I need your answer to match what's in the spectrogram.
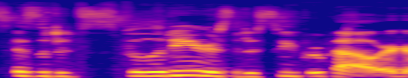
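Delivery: put-on bro-dude voice, a bit dumb. Describing a debate in ADHD communities, speaker voices the question in a bro voice. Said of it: "That's my bro voice".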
